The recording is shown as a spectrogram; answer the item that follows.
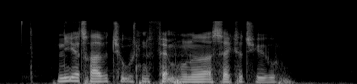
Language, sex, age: Danish, male, 32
